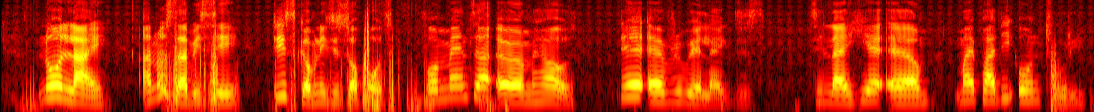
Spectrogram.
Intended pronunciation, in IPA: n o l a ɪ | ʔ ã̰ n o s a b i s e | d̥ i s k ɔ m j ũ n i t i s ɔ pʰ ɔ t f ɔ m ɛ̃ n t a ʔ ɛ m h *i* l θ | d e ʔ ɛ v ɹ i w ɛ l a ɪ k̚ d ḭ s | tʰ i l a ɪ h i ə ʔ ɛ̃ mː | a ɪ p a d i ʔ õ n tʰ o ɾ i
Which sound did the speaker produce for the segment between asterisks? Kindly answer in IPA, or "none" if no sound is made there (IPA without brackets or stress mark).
ɛ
